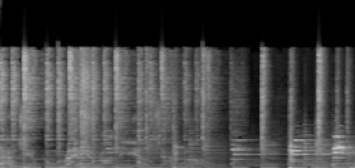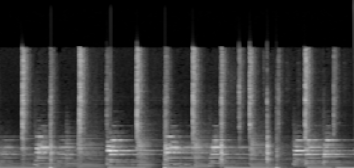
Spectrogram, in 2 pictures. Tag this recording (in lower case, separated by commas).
musical instrument, drum, music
